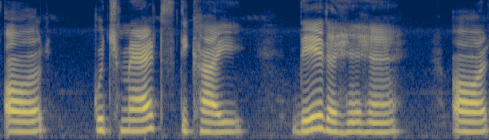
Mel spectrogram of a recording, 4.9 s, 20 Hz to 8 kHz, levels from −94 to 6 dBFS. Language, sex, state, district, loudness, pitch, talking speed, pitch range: Hindi, male, Himachal Pradesh, Shimla, -15 LUFS, 215 Hz, 100 wpm, 205-225 Hz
